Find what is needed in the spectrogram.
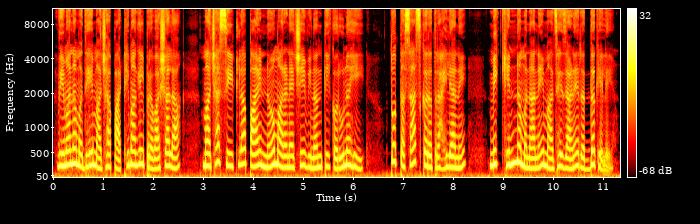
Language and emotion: Marathi, sad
